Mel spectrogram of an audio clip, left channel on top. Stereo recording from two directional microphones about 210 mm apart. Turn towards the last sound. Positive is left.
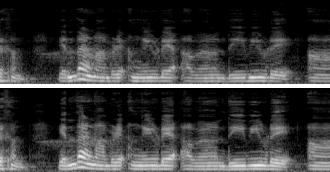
turn(degrees=-30)  # may be behind; listen again after turning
